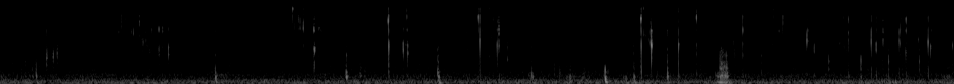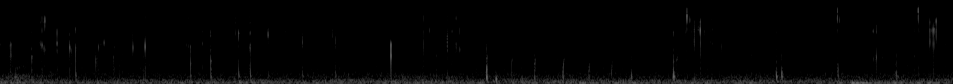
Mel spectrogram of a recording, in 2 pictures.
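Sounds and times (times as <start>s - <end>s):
wet mouth clicks and smacks: 6.3s - 19.0s.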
